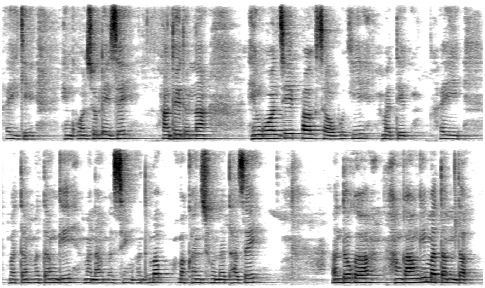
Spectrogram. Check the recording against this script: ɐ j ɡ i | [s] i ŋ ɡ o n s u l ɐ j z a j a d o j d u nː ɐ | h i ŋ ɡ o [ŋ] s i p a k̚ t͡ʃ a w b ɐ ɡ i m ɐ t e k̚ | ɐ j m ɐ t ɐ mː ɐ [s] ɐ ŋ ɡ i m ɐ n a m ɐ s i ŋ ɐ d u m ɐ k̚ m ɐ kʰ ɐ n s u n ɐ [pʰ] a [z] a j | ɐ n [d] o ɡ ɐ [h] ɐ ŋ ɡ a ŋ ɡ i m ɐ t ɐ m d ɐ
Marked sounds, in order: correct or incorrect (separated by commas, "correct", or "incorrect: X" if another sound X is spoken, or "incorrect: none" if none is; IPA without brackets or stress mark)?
incorrect: h, incorrect: n, incorrect: t, incorrect: tʰ, correct, correct, correct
